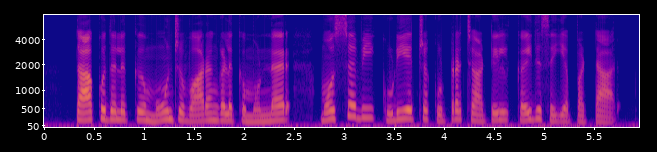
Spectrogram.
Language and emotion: Tamil, neutral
